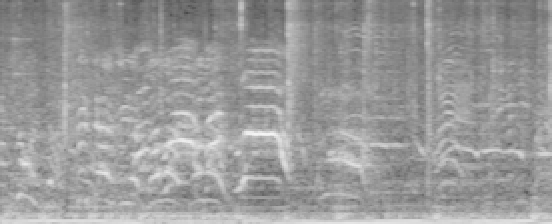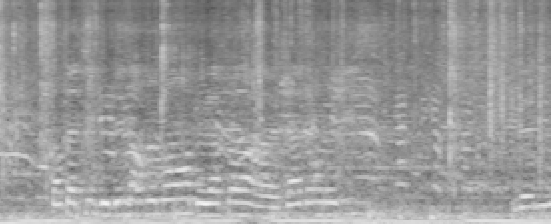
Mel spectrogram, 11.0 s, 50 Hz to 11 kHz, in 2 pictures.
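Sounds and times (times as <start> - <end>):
people shouting: 0.0 - 10.1.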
